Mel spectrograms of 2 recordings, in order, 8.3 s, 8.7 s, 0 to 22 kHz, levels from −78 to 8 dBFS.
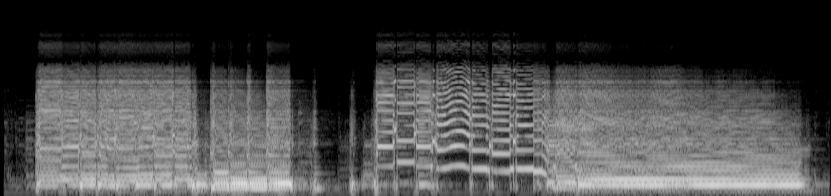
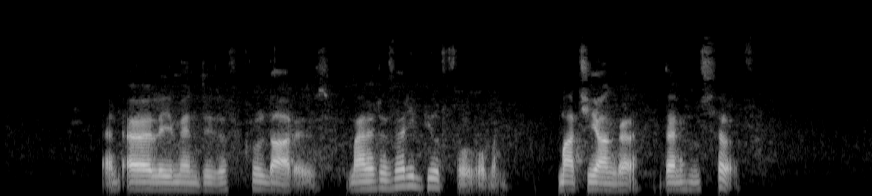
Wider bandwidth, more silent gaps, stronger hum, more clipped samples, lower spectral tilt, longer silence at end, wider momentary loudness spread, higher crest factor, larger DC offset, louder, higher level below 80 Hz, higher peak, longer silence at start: about the same, 9.8 kHz vs 9.6 kHz; neither; neither; neither; about the same, -6.5 dB/octave vs -5.5 dB/octave; second, 0.15 s vs 1.4 s; second, 7 LU vs 14 LU; second, 12 dB vs 20 dB; neither; first, -13 LUFS vs -21 LUFS; first, -40 dBFS vs -70 dBFS; about the same, 0 dBFS vs -2 dBFS; second, 0.35 s vs 1.05 s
